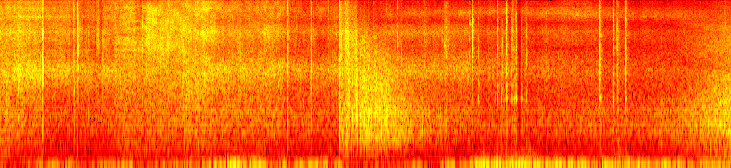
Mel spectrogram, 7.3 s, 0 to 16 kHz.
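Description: Super Boiler firecrackers, small red flash-powder bangers with 2.5 g of explosive each, going off one after another in sharp bangs.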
